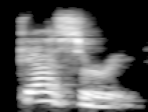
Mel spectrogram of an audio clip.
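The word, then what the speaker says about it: gasseri: looked this up and the proper pronunciation for gaseri is gassery so now you know everyone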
